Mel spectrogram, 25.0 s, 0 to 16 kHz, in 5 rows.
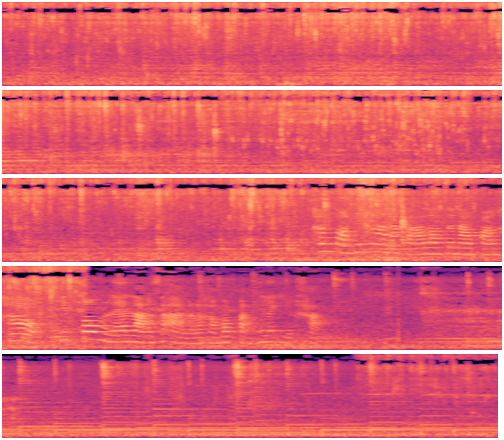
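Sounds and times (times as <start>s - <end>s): tap water running into a sink: 0.0s - 15.9s.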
